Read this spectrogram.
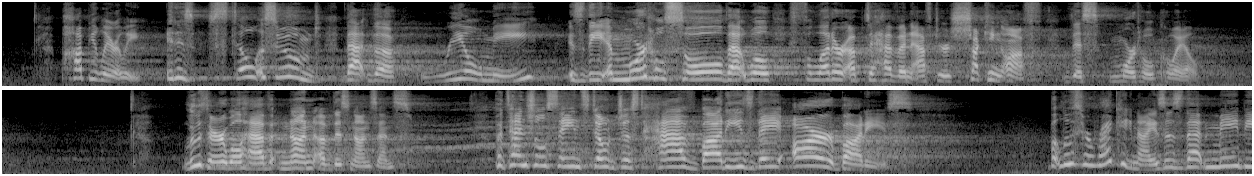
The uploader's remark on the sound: talk at the 2023 Mockingbird conference in New York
